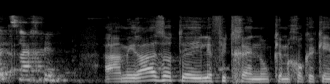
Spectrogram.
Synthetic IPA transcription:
t͡slaχt̪i | haːmiʁaːzo̞t̪ilefit̪χe̞nukemeχokeki

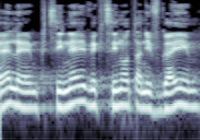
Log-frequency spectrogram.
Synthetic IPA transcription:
eleemkt͡sine̞jvekt͡sino̞t̪hanifɡaim

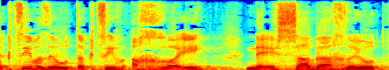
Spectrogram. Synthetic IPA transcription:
akt͡sivazehut̪akt͡sivaχʁai | neːsabeaχʁajut

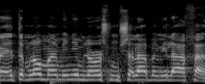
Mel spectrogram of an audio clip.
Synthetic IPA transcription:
aet̪emlo̞meaːminimleɾo̞ʃmemʃalabemilaːxa

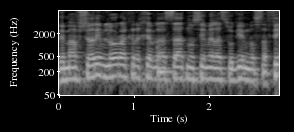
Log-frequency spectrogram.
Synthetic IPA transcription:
vemeafʃeɾimlo̞ɾakɾeχevleasaat̪no̞simelasuɡimno̞safim

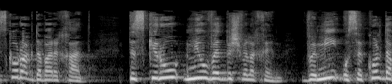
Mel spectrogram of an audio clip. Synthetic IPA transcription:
z̥koɾɾakd̪ɐavaɾeχad̪ː | iz̥kiɾumioved̪̚biʃvilaχe̞m | vemiʔoseko̞ld̪ɐ

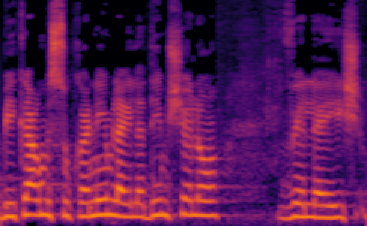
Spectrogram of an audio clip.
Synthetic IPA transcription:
beikaʁme̞sukanimlajelad̪imʃe̞lo̞ | veleʃ

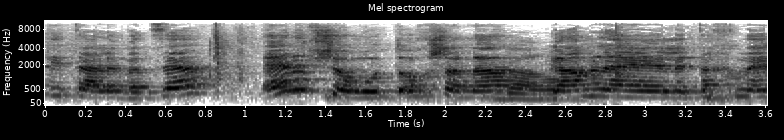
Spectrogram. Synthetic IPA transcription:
titale̞vat͡sea | ʔene̞fʃaʁutːo̞χʃanaɡamlele̞taχne

